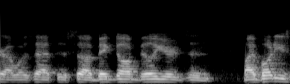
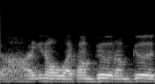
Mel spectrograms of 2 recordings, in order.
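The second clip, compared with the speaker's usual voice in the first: mock-pained voice, acting hurt. Retelling a fight, the speaker quotes the guy whose tooth he knocked out, imitating someone hurt. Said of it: "so he's all hurt".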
